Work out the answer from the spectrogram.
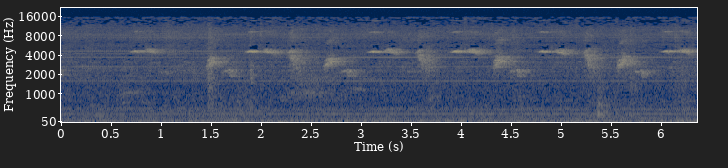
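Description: A small bird chirping faintly and repeatedly in the background, short high notes alternating with quick falling ones, about two to three notes a second.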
